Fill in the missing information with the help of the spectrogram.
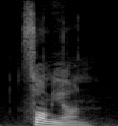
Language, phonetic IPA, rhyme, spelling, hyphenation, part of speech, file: Hungarian, [ˈsomjɒn], -ɒn, szomjan, szom‧jan, adverb, Hu-szomjan.ogg
- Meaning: of thirst, with thirst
